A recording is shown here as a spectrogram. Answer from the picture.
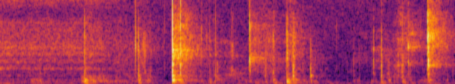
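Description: Faint handling noise: a string of about half a dozen small clicks and rustles, the kind made by moving painting tools about.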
